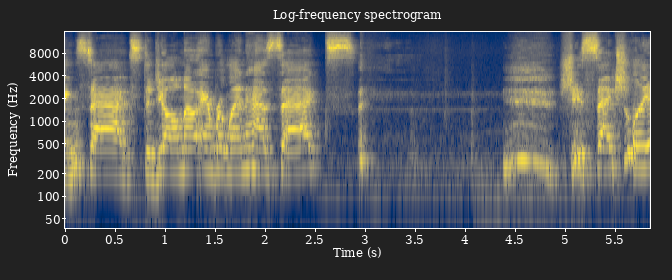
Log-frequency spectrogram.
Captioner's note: laughs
